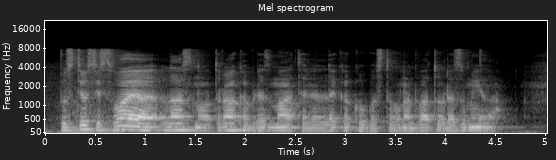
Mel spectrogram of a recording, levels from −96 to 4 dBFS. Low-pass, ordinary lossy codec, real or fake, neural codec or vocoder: none; none; real; none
